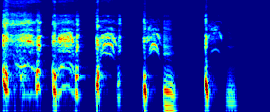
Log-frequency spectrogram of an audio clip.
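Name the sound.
cough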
